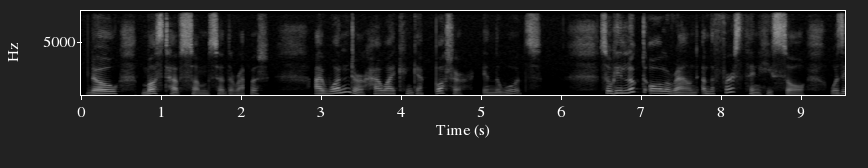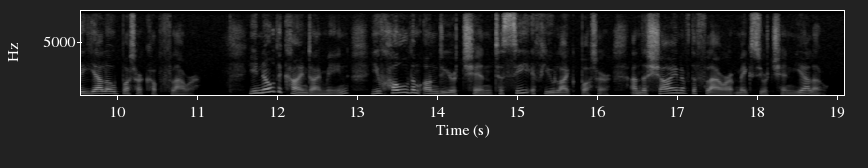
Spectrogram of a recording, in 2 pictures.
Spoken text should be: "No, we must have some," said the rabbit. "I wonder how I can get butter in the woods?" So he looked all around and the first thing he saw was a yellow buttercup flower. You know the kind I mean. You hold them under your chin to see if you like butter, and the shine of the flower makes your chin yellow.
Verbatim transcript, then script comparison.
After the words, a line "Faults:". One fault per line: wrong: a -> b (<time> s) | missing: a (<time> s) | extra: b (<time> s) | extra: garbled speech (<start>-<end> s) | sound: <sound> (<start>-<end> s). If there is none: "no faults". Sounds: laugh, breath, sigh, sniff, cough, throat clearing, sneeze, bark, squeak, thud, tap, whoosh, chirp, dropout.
"No, must have some," said the rabbit. "I wonder how I can get butter in the woods?" So he looked all around and the first thing he saw was a yellow buttercup flower. You know the kind I mean. You hold them under your chin to see if you like butter, and the shine of the flower makes your chin yellow.
Faults:
missing: we (0.5 s)
sound: dropout (2.0-2.1 s)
